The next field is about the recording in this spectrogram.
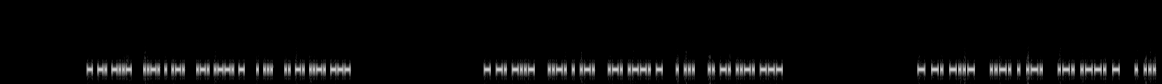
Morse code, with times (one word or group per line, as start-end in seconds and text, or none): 0.9-1.3 TNX
1.4-1.8 FER
2.0-2.4 RPT
2.6-2.7 ES
2.9-3.5 INFO
4.8-5.3 TNX
5.5-5.9 FER
6.1-6.6 RPT
6.8-6.9 ES
7.1-7.8 INFO
9.2-9.7 TNX
9.9-10.4 FER
10.6-11.2 RPT
11.4-11.6 ES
